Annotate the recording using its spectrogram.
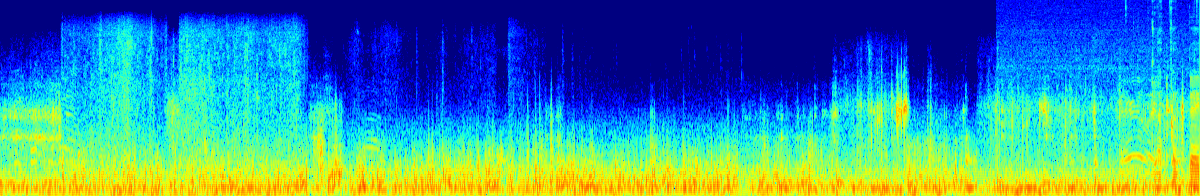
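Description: Wind buffeting the microphone, with water rushing and splashing along the hull of a small sailboat under way in choppy water.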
